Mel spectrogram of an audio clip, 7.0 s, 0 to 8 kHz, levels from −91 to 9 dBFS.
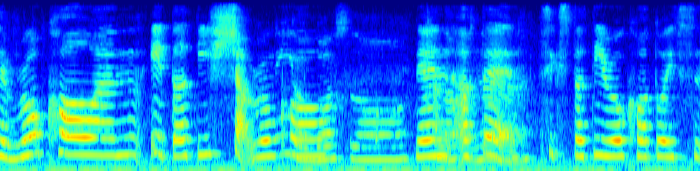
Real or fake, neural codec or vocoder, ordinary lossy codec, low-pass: real; none; none; 7.2 kHz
